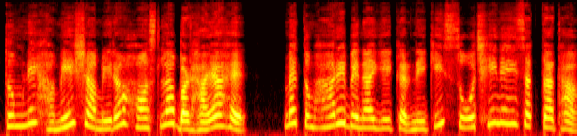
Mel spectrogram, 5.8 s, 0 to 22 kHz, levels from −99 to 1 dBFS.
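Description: Repeated lossy re-encoding, likely about seven passes through a codec that sounds like Opus at around 64 kbit/s, has left this speech clip with generation loss throughout. Stacked quantisation on shifting frame grids makes it swirly, smeared and hollow, with blurred attacks, though content still reaches 20.2 kHz.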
